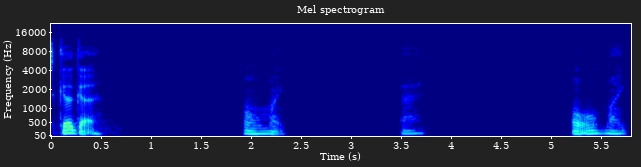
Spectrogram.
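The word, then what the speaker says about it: 哥哥: I just pronounced that GG this whole time. It's Guga.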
